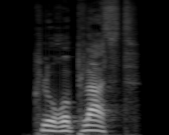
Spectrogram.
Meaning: chloroplast
- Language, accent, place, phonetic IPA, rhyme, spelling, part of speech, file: German, Germany, Berlin, [kloʁoˈplast], -ast, Chloroplast, noun, De-Chloroplast.ogg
